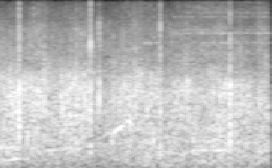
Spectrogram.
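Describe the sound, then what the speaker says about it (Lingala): Crowd applause and cheering at the wedding of Patrick Tshisekedi, a dense, steady wash of clapping that holds for the whole stretch, with a few sharper hand claps standing out. "Est-ce qu'on peut acclamer pour le mariage?"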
